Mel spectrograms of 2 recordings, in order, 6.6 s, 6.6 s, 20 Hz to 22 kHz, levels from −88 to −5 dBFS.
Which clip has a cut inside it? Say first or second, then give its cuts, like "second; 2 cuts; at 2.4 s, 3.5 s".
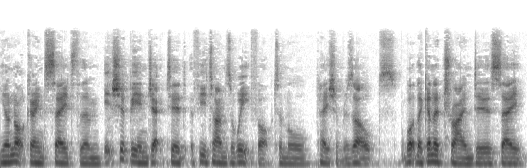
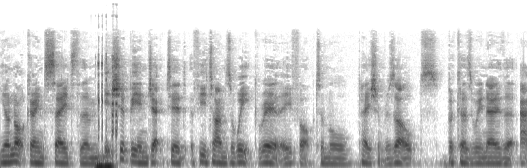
first; 2 cuts; at 3.1 s, 5.0 s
